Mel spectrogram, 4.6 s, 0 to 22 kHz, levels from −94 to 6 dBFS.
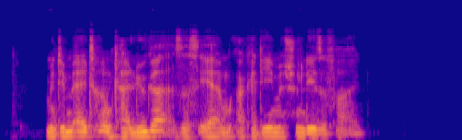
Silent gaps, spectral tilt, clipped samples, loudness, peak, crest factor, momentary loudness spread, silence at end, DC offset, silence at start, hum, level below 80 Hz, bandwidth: none; -6.5 dB/octave; under 0.1%; -24 LUFS; -8 dBFS; 16 dB; 13 LU; 1 s; under 0.1%; 0.45 s; none; -64 dBFS; 9 kHz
